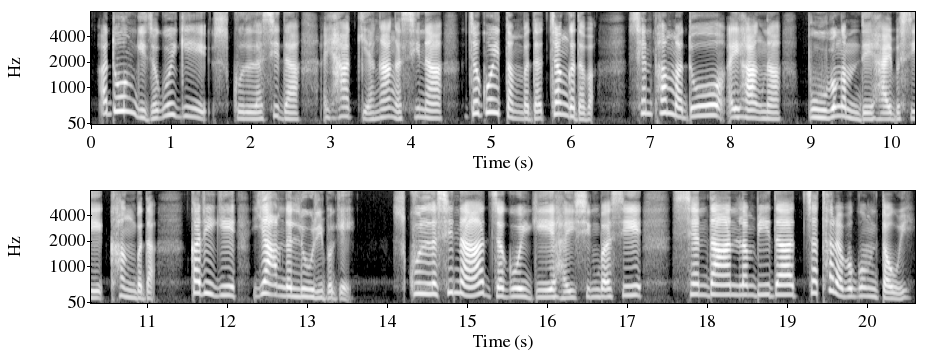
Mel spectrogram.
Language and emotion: Manipuri, disgusted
